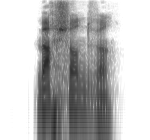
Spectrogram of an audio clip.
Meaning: 1. Used other than figuratively or idiomatically: see marchand, de, vin; wine merchant 2. marchand de vin sauce
- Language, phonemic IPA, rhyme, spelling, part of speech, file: French, /maʁ.ʃɑ̃ d(ə) vɛ̃/, -ɛ̃, marchand de vin, noun, LL-Q150 (fra)-marchand de vin.wav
